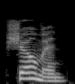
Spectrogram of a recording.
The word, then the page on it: showmen: British English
